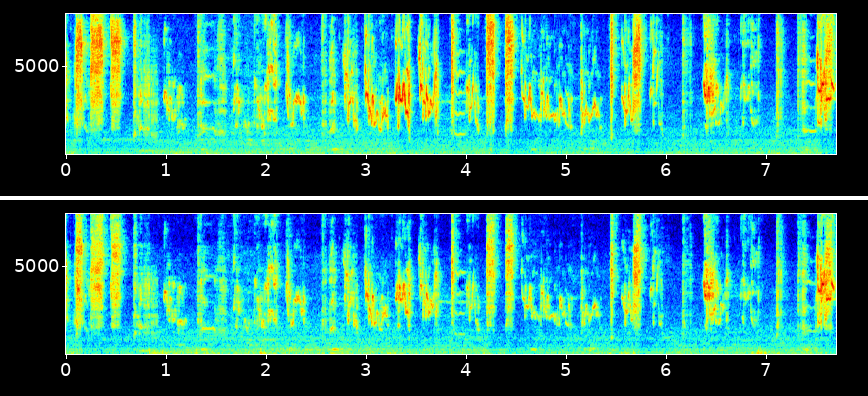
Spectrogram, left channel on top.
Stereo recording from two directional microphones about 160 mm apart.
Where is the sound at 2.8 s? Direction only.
50° left (ahead or behind); by 5.9 s 80° left.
